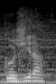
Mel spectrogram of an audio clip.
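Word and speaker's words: Gojira (ゴジラ): En fait, Godzilla, ça se prononce Gojira en japonais.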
